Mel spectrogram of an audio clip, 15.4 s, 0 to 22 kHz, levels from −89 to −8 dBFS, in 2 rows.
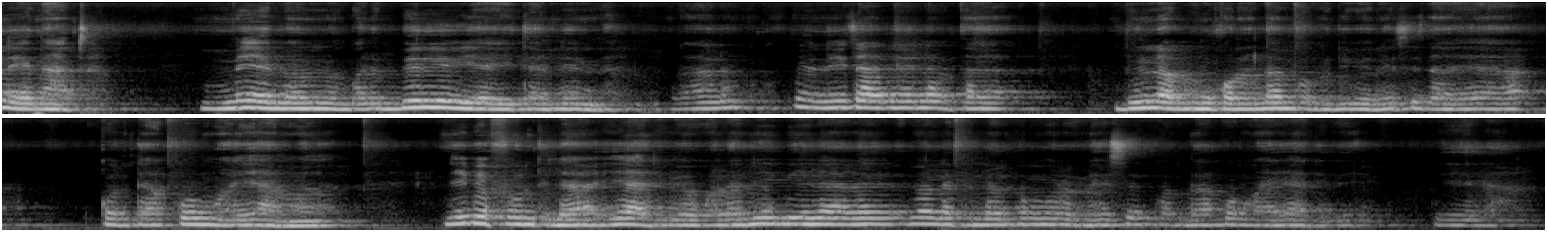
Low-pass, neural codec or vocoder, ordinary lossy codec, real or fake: none; vocoder, 48 kHz, 128 mel bands, Vocos; none; fake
